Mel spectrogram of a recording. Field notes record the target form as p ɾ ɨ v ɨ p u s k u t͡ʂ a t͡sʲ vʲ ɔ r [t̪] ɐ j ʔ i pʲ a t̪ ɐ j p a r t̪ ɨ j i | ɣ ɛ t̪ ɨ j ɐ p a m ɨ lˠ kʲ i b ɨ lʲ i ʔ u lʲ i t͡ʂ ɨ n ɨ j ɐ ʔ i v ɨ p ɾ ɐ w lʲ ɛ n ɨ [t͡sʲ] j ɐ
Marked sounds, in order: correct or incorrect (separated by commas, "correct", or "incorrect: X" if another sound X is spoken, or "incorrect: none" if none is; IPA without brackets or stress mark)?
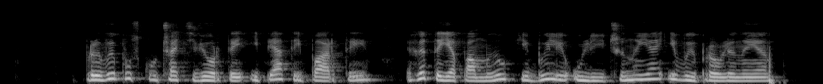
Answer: correct, incorrect: none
